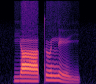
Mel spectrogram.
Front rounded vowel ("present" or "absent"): absent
